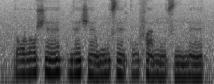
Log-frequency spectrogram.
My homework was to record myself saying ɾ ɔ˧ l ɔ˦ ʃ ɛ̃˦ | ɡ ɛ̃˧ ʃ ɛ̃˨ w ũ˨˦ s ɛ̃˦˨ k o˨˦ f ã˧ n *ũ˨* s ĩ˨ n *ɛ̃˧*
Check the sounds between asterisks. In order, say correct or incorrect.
correct, correct

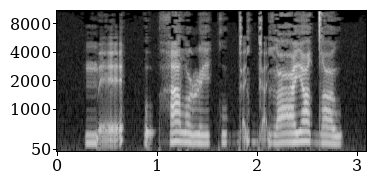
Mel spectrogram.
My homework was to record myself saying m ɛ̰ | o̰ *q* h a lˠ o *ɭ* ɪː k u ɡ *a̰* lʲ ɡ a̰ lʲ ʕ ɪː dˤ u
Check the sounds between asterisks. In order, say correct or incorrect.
incorrect: ʔ, correct, correct

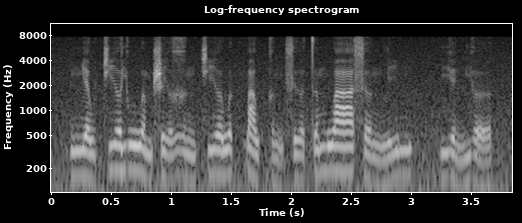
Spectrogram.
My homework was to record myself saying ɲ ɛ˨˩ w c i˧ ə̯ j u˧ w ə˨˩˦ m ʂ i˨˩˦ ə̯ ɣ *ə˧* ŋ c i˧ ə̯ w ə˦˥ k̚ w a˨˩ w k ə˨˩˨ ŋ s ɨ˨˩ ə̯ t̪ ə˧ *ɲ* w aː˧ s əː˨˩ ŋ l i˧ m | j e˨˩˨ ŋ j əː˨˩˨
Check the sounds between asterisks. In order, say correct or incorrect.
incorrect: ə˨˩, incorrect: m

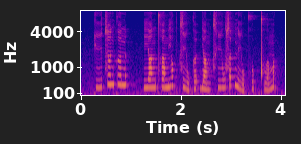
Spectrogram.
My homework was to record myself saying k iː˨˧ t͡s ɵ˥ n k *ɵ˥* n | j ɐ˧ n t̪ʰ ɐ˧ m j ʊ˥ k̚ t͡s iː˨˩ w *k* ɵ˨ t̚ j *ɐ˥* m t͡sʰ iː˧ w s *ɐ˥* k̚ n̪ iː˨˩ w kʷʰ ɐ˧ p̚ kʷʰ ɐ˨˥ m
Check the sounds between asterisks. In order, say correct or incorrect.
correct, correct, incorrect: ɐ˨, correct

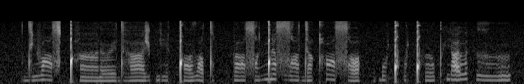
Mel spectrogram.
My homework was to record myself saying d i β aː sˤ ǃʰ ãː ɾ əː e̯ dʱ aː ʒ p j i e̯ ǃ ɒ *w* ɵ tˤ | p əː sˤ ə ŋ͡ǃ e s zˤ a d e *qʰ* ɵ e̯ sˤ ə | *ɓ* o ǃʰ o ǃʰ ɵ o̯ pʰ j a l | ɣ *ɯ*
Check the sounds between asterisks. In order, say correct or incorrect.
incorrect: ð, correct, correct, correct

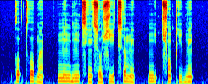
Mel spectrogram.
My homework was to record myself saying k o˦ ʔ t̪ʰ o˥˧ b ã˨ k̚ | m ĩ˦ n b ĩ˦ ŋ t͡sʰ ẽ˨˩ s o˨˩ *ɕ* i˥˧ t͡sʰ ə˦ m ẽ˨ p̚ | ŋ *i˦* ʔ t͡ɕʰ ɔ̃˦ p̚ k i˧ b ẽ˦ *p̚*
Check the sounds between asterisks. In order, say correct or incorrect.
correct, correct, incorrect: k̚

